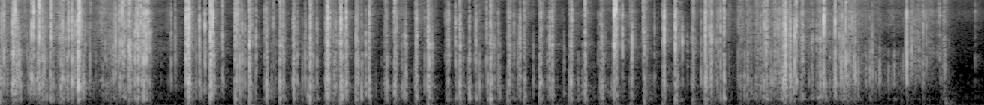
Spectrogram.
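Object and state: Plastic candy sachet crinkled.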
